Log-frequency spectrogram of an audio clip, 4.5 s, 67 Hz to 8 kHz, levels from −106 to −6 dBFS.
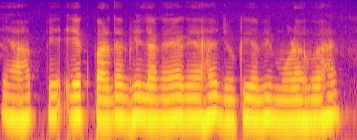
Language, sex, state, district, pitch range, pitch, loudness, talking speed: Hindi, male, Jharkhand, Palamu, 135-150 Hz, 140 Hz, -14 LUFS, 190 wpm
